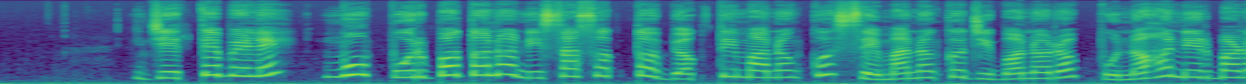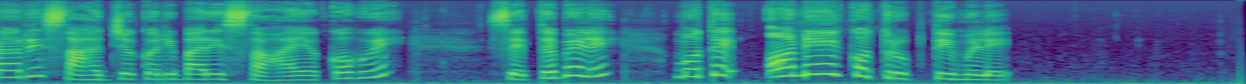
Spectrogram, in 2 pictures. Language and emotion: Odia, happy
